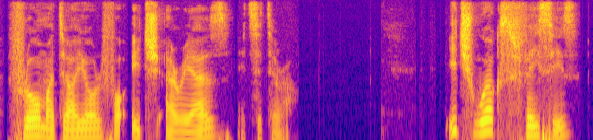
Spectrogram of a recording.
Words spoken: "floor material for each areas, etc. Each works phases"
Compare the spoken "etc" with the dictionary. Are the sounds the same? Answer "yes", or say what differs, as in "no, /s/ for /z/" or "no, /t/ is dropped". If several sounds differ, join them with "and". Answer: yes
